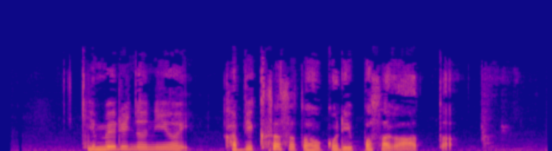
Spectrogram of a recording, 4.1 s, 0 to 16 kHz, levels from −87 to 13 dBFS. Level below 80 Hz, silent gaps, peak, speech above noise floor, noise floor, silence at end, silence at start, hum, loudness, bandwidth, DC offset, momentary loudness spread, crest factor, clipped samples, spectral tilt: -58 dBFS; none; -2 dBFS; 27 dB; -50 dBFS; 0.5 s; 0.6 s; none; -23 LUFS; 10.5 kHz; under 0.1%; 11 LU; 22 dB; under 0.1%; -4.5 dB/octave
